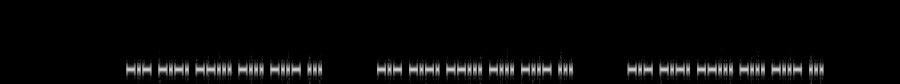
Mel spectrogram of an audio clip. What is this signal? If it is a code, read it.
Morse code, heard as a keyed tone, about 43 wpm, 700 Hz. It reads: KC7BXS KC7BXS KC7BXS
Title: USA Call Signs - 6 Characters - Repeated 3x - 45wpm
